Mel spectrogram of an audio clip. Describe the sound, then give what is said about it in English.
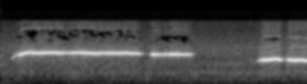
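A person whistles a tune of his own making: long, pure, held notes in a few phrases, the last phrase pitched lower than the first, clear and alone. “I don't know why it is. Ever since I was a kid, I was always going.”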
